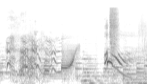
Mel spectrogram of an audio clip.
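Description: Cartoon sound effects over children's background music: a short scratchy noise, then a rising boing-like glide, and a bright burst with falling glides near the end.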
